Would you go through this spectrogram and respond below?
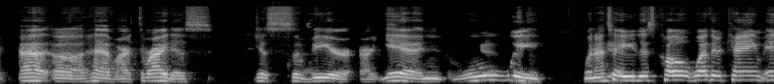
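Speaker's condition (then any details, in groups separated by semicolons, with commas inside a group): No condition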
